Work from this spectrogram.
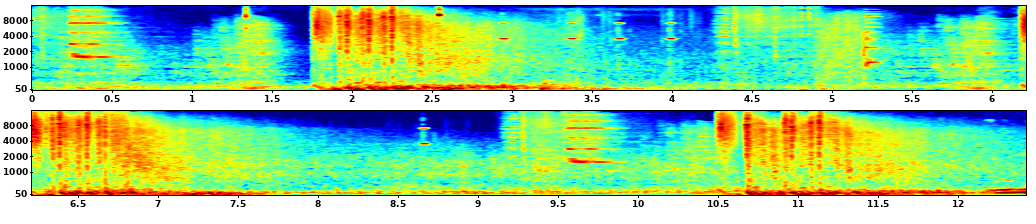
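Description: Naval gunfire in the World of Warships game, with several heavy booming salvos and bursts of shots rolling through a steady din of battle, loud and repeated across the stretch.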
